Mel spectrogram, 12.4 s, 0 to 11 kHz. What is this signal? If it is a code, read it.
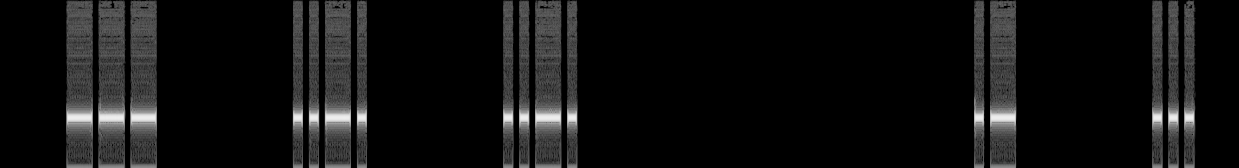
Morse code, heard as a keyed tone, about 15 wpm, spaced as for 5 wpm, 1000 Hz. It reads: OFF AS
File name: qotdfiles / 5wpm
